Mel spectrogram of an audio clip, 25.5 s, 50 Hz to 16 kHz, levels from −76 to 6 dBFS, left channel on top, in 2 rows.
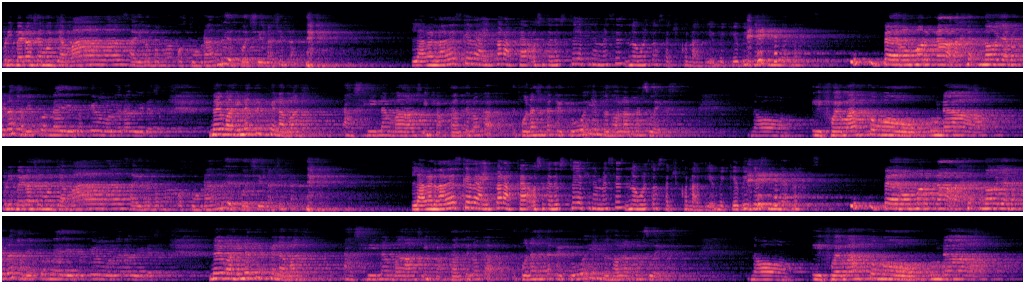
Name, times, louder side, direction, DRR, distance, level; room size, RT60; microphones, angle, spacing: voice 1, 0.0-4.0 9.3-9.7 10.6-16.6 17.0-21.2 21.5-21.7 22.9-25.0, left 1 dB, 40° left, 0 dB, 1.2 m, -23 dB
voice 2, 5.1-10.0 22.1-22.7, right 4 dB, 70° right, 7 dB, 0.5 m, -23 dB
28.0 x 18.5 x 2.2 m, 2.7 s
head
